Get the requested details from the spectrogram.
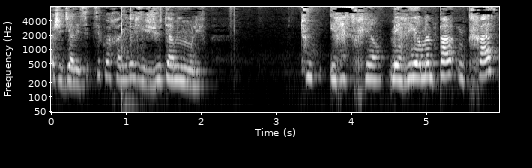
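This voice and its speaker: A middle-aged woman giving an informal religious lesson, talking in a lively, conversational way and dropping Hebrew terms into her French. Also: a little high. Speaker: Torah class teacher and coach.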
